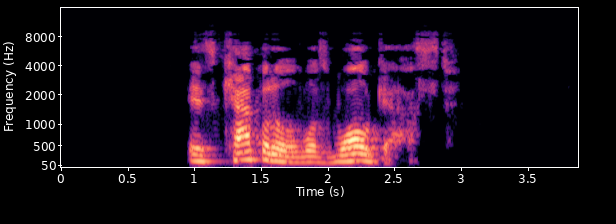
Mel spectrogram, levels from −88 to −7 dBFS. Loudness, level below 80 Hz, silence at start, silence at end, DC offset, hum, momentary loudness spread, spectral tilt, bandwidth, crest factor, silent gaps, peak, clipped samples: -18 LUFS; -66 dBFS; 0.95 s; 0.95 s; under 0.1%; none; 18 LU; -5.5 dB/octave; 9.2 kHz; 20 dB; none; -2 dBFS; under 0.1%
